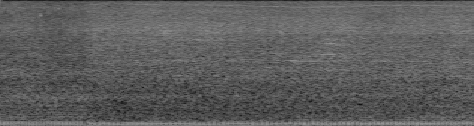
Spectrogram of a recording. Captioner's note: street noise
